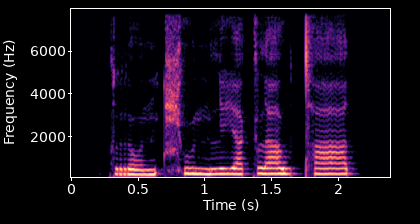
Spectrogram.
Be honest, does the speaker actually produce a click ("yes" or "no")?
no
